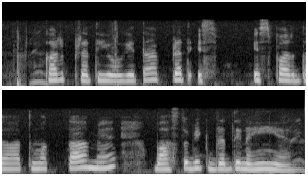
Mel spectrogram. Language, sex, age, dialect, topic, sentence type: Hindi, female, 18-24, Kanauji Braj Bhasha, banking, statement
